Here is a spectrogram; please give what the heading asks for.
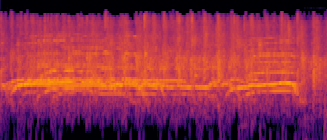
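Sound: audience applause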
